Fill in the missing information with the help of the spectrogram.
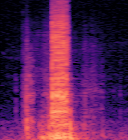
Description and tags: handbrake on
Handbrake being applied from inside car.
